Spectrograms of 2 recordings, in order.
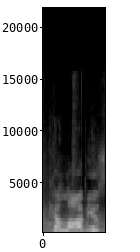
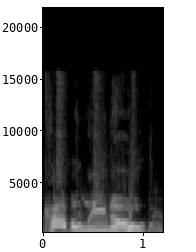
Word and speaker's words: Cavallino: state-of-the-art technology calavios experts it's pronounced cavallino action any place that would put live customer feedback on their website has to be good that's why i came to clovios it's cavalino cabalino collision center palo alto tough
